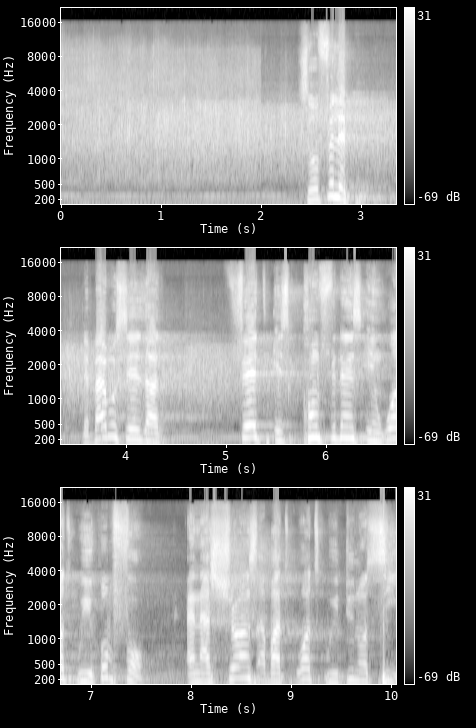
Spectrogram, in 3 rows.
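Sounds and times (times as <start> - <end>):
audience clapping: 0.0 - 5.8
speech: 2.4 - 10.0.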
